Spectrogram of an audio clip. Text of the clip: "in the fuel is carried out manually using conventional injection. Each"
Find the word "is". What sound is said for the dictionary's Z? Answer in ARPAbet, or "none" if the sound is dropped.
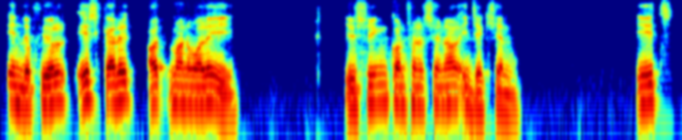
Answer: S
